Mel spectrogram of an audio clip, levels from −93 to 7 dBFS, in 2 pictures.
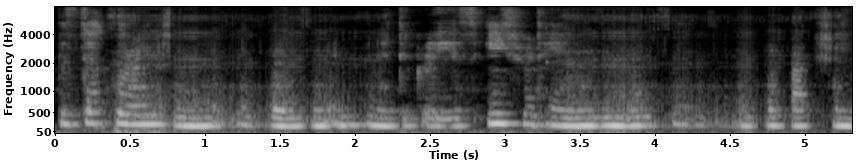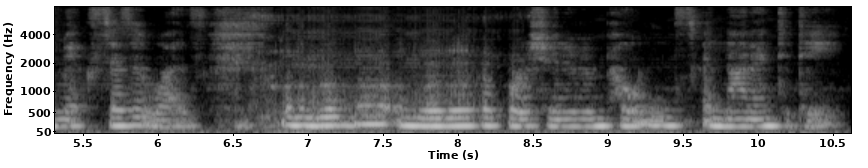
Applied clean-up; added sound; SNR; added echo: neural separator model SepFormer DNS4.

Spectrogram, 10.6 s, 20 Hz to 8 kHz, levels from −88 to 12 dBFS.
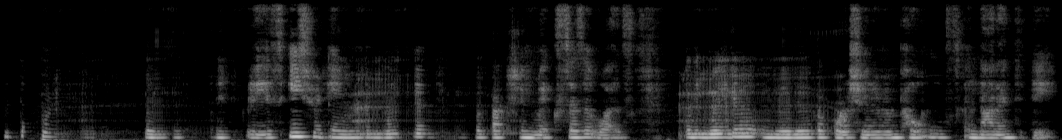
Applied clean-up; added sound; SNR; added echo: neural mask model DeepFilterNet 3.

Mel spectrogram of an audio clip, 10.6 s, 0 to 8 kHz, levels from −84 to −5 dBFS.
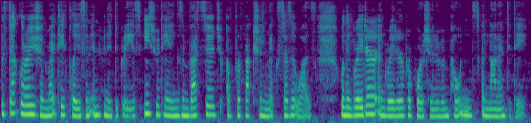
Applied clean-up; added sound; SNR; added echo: none; none; none; none.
